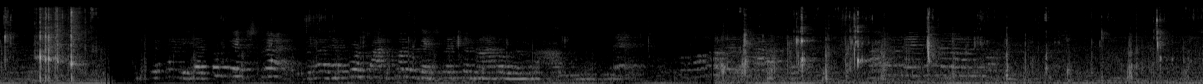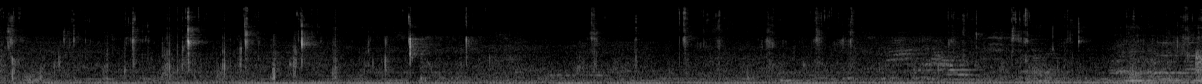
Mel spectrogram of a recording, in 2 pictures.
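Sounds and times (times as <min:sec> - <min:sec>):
person chewing: 0:00.0 - 0:24.0
wet lip and mouth clicks: 0:10.0 - 0:17.2.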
